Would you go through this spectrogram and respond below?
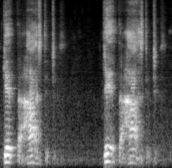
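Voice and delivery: lightly voiced officer, stretched out; cop command.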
